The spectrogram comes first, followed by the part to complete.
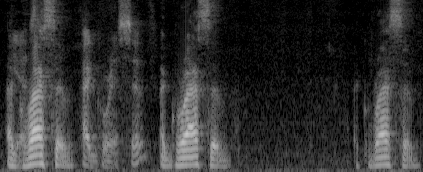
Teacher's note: the second syllable is stressed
